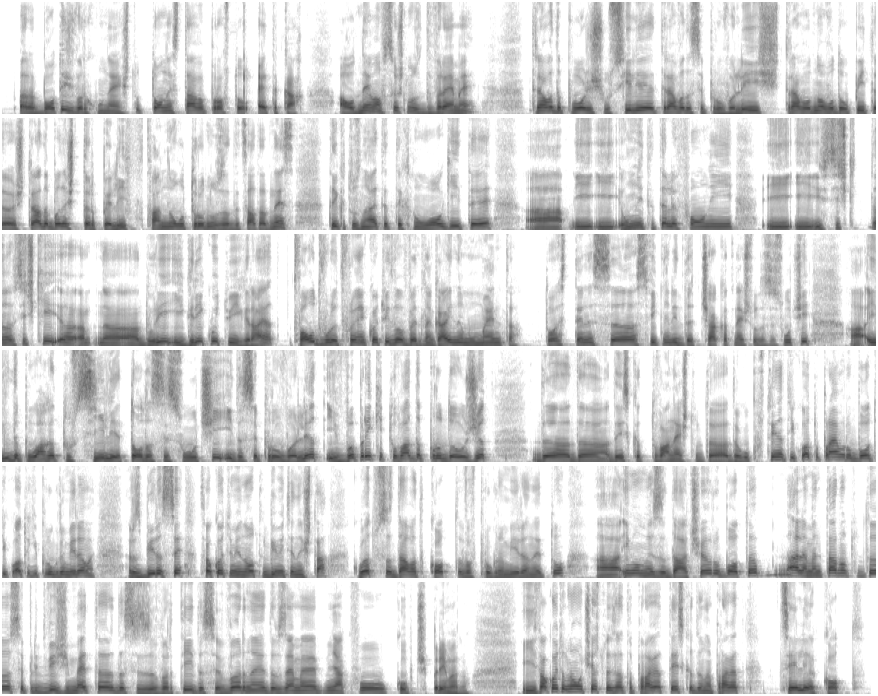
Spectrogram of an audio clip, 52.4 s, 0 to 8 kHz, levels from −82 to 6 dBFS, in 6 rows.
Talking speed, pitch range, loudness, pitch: 185 wpm, 140-170 Hz, -24 LUFS, 155 Hz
